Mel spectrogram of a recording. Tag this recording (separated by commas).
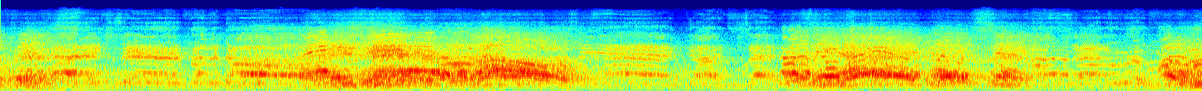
Speech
